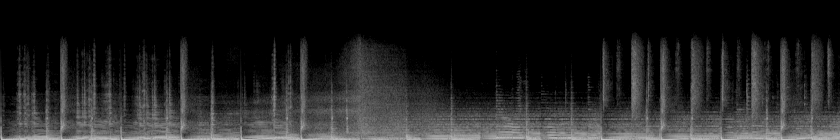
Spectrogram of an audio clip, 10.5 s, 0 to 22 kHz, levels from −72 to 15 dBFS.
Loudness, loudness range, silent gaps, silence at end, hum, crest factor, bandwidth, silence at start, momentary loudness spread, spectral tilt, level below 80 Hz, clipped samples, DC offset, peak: -14 LUFS; 2 LU; none; 0 s; none; 12 dB; 15.5 kHz; 0 s; 3 LU; -6 dB/octave; -16 dBFS; under 0.1%; under 0.1%; 0 dBFS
